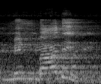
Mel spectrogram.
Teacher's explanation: من بعدی. ایک غنہ ناک میں آواز جائے گی اور اخفا نون کو چھپائیں گے. تو ایسے نہیں پڑھیں گے مم نہیں کہیں گے, مم کہیں گے تاکہ نون چھپ جائے اور ناک تک لے جائیں گے تاکہ غنہ ہو جائے.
